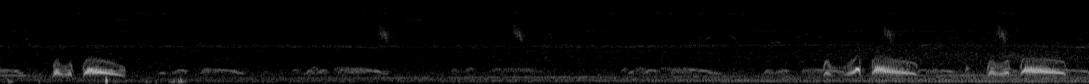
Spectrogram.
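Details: Spotted dove near a bird trap, Ninh Thuận: a clear three-part coo phrase at the start and two more near the end, short notes then a longer sliding coo, with fainter cooing and a low hum between.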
